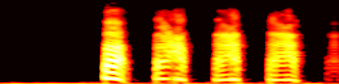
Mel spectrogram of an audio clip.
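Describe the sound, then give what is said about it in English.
A turkey call sounds in a quick, even run of about five loud, nasal, honking notes, clear with no talking, the last note cut off at the end. “He started calling the turkeys again.”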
